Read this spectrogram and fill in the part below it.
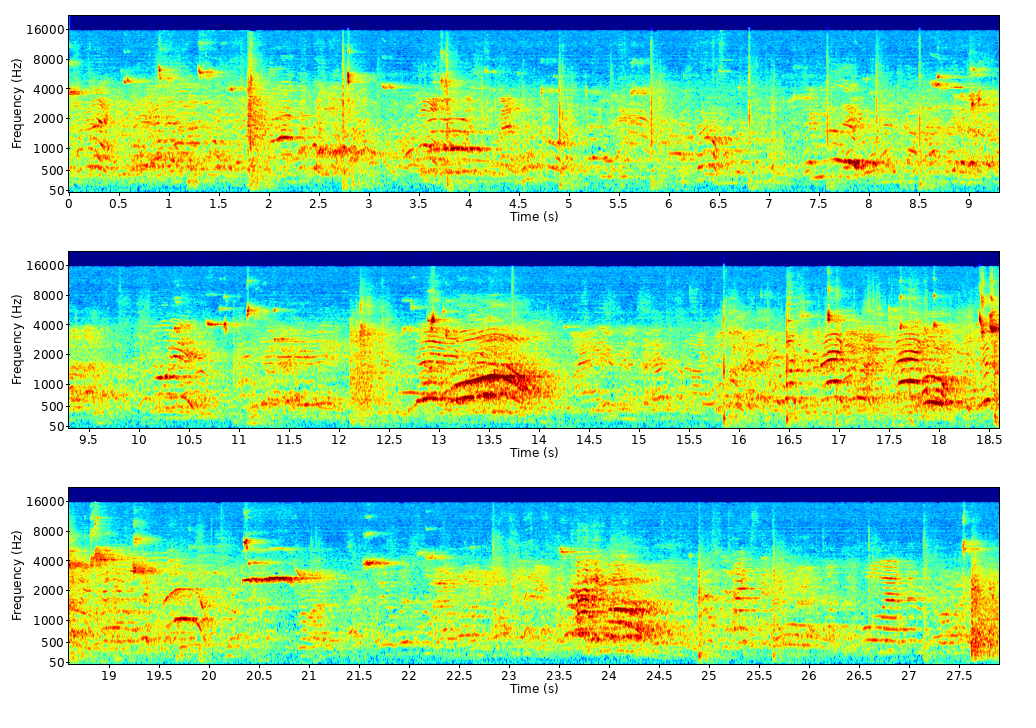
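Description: A crowd of spectators cheers and chatters.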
